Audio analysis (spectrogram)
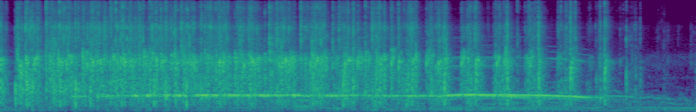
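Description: Applause during a Rwandan bride-asking ceremony: a crowd claps steadily and densely for several seconds with a few brief vocal tones mixed in, then the clapping thins and fades near the end.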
